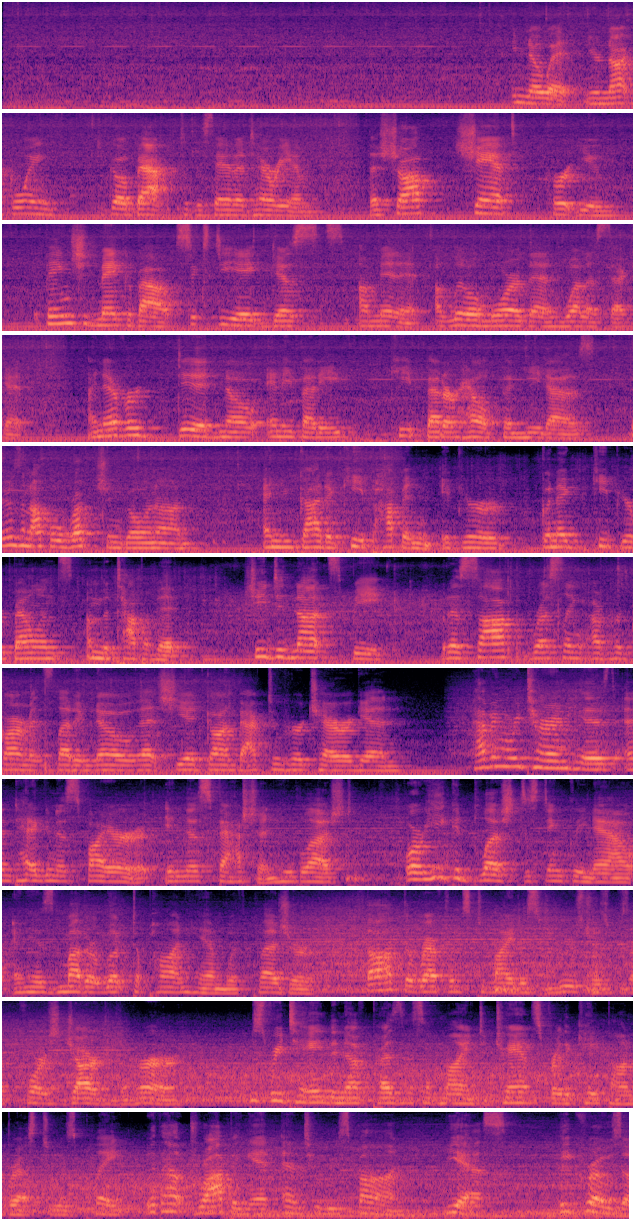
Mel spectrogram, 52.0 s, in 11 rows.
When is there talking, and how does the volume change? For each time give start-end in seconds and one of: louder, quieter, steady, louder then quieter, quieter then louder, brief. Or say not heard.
3.8-51.9 steady.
